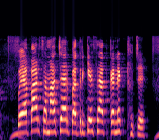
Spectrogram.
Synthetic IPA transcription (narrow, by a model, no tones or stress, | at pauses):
kojapaɾsəmat͡ʃaɾpət̪ɾikesat̪ʰkənek̚ʈɦot͡ʃɛ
